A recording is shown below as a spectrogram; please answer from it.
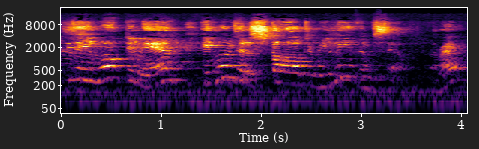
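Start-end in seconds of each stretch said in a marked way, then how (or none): none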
